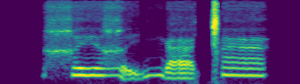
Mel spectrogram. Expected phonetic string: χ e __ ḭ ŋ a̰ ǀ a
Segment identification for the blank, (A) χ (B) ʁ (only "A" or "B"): B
